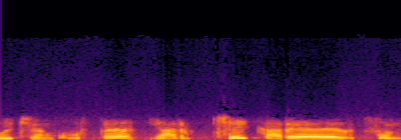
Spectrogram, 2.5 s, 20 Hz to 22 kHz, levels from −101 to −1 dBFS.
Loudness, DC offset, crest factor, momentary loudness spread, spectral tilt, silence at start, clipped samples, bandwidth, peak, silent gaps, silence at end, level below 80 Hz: -16 LUFS; under 0.1%; 12 dB; 10 LU; -6 dB/octave; 0 s; under 0.1%; 4.1 kHz; -4 dBFS; none; 0 s; -56 dBFS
